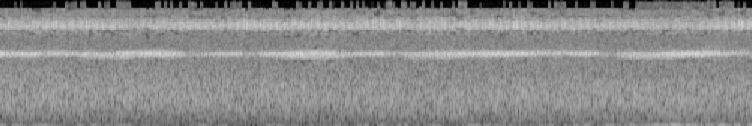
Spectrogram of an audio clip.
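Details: Crickets calling at night with wind: a steady, high, shrill chirring trill that pulses gently throughout, over a constant broad rush of wind noise.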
